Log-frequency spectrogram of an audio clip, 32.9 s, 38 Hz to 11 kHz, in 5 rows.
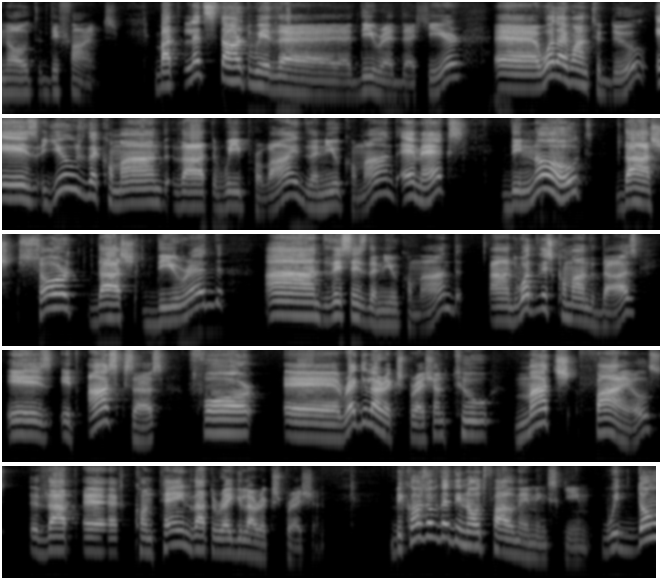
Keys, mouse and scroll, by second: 9.4 alt+x, 11.1-15.1 typing, 16.4 Return.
